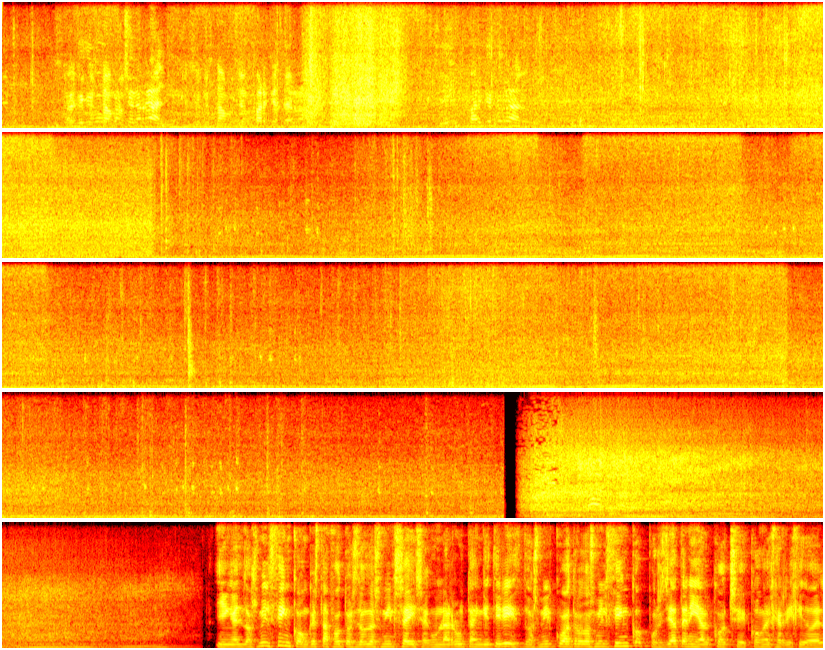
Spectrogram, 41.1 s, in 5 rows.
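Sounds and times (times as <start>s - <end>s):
diesel engine accelerating: 0.0s - 34.9s.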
